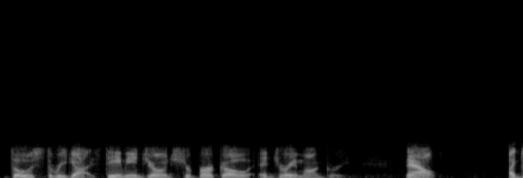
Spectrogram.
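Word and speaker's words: Jerebko: Jaberko.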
